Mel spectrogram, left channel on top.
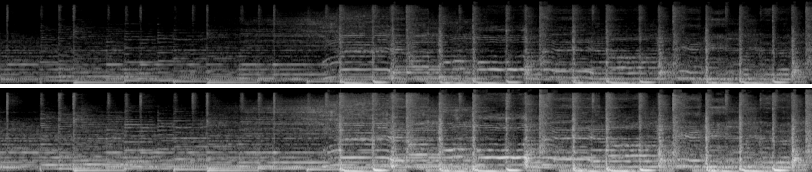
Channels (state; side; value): quieter; left; 11.8 dB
